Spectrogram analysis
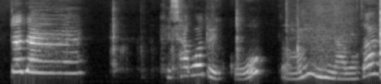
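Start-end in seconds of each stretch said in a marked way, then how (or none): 0.1-0.8 high, bright reveal; excited ta-da. Real, not acted. Crafter showing the finished tree to viewers, excited. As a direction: present it with delight.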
